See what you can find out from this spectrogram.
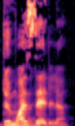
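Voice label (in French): "demoiselle", French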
